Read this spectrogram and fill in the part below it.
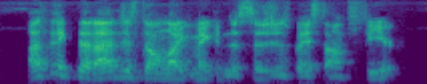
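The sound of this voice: With an American accent, a man at medium pitch talks fast, his fairly bright tone carried by lively intonation.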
